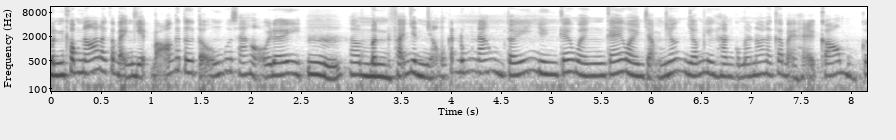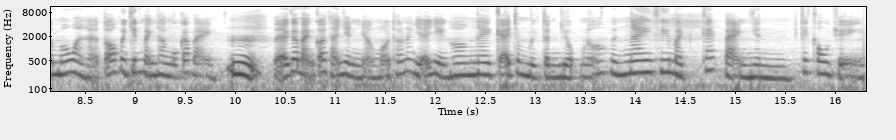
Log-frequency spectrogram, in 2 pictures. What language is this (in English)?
Vietnamese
